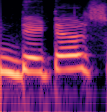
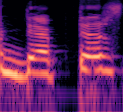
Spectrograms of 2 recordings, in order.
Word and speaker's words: debtors: सबसे पहली बात तो ये डेटर्स होता है, इसको डेप्टर्स नहीं पढ़ना।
